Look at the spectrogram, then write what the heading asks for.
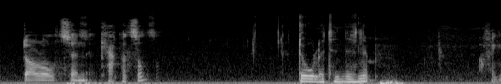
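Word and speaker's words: Dorilton Capital: team's new owners the answer was obviously I pronounced this correctly dorlon Capital dton isn't it I think it's dorlon isn't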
